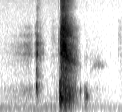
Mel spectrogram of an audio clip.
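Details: Sleepy night-time sneeze after nose itching, which the person suspects came from dusting the room before bed: a soft breath in, then one sharp explosive sneeze through nose and mouth, with a small after-sound.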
